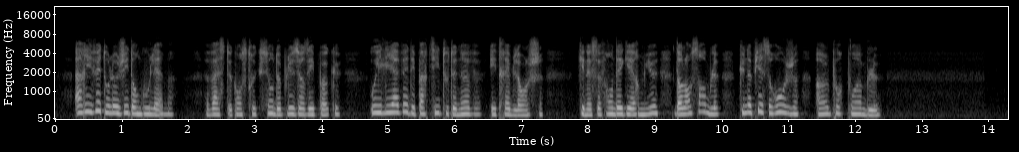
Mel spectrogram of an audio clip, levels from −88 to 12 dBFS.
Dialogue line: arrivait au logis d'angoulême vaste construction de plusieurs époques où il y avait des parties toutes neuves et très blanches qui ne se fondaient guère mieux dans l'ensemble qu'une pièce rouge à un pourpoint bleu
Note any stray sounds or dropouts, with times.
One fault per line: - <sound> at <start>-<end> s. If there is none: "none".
none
